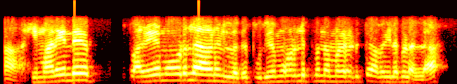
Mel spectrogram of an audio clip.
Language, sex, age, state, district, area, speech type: Malayalam, male, 18-30, Kerala, Kozhikode, urban, conversation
